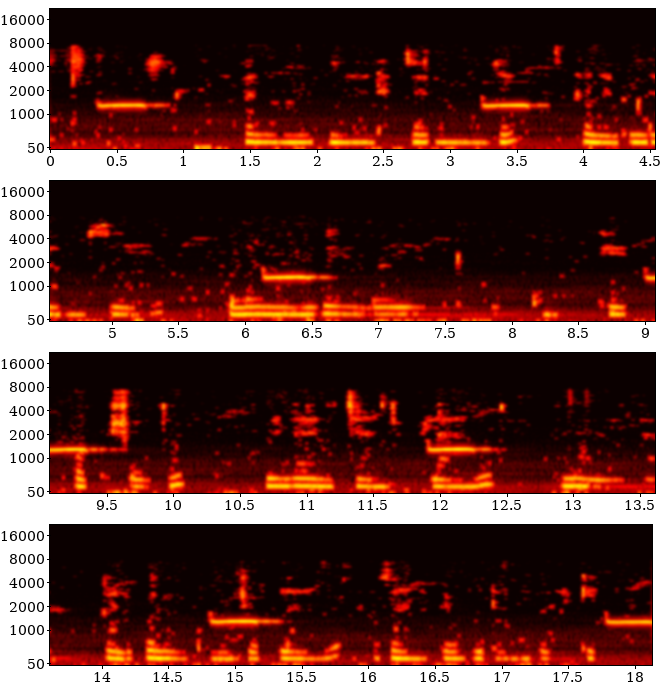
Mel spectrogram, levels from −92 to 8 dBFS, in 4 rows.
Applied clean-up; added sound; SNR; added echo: classical method spectral subtraction.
